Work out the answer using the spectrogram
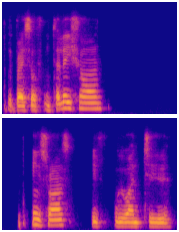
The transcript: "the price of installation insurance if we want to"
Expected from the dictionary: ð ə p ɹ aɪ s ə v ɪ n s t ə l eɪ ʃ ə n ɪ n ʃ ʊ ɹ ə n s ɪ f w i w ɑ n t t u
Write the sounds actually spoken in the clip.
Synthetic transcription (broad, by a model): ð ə p ɹ aɪ s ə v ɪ n t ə l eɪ ʃ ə n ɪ n s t ɹ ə n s ɪ f w i w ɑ n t t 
